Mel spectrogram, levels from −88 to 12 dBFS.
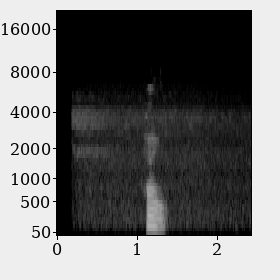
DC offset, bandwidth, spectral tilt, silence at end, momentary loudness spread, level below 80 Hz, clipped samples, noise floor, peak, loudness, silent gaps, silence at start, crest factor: under 0.1%; 6.6 kHz; -8 dB/octave; 1.1 s; 25 LU; -76 dBFS; under 0.1%; -63 dBFS; -12 dBFS; -29 LUFS; none; 1.1 s; 24 dB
